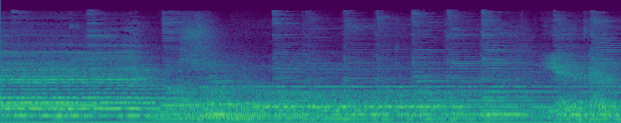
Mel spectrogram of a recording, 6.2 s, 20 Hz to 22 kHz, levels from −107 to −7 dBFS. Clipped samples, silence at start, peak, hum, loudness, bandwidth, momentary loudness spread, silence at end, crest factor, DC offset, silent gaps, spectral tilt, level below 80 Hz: under 0.1%; 0 s; -24 dBFS; none; -38 LUFS; 16.5 kHz; 6 LU; 0 s; 14 dB; 0.4%; none; -7 dB/octave; -64 dBFS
